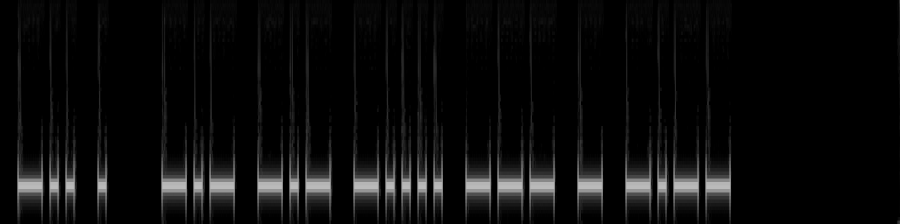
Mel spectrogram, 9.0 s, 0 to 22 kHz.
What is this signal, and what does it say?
Morse code, heard as a keyed tone, about 15 wpm, 700 Hz. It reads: DE KK6OTY
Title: USA Callsign DE Callsign - 6 Characters - 15wpm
